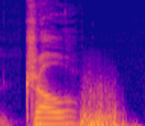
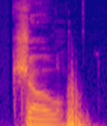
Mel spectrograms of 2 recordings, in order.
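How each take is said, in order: First: The first consonant is a J sound with R merged. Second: The first consonant is a plain English J sound. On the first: The speaker calls it right. "It is pronounced as Zhou" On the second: The speaker calls it wrong. "instead of Zhou"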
